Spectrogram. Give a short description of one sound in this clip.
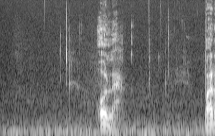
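An older man speaks with animation into a microphone.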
